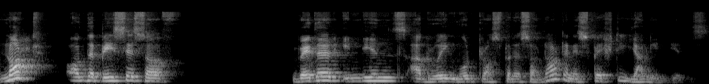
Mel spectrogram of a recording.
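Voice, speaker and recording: A man with a fairly high, somewhat breathy voice speaks here. He keeps a moderate pace and lively intonation. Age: 50s. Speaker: economist. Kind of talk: interview. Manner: articulate.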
